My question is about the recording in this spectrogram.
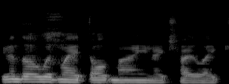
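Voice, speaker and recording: A man's voice: fairly low pitch, steady tone, brisk, darkish tone. A man co-hosting a casual podcast, laid-back and laughing often as he tells stories. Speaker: podcast co-host. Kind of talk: casual chat. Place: home room, seated on couch.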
